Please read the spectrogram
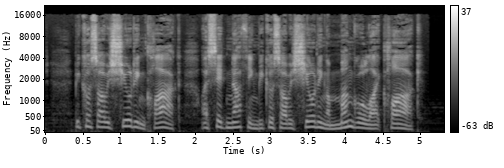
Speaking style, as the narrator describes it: Trifine shouted

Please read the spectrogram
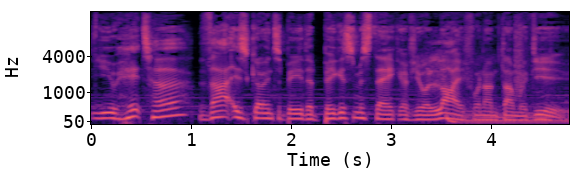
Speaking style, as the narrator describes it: I say in a threatening voice

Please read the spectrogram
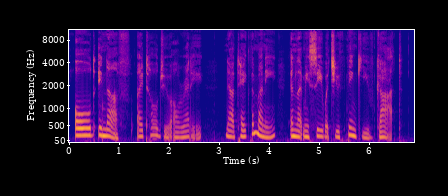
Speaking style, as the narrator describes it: Her voice was silky and sophisticated as she said

